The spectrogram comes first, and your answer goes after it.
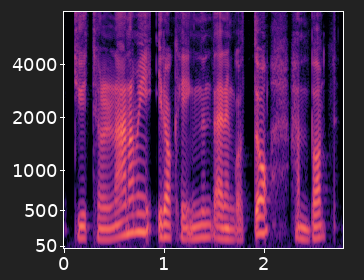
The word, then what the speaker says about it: Deuteronomy: 나누어서 암송을 해 보도록 하겠습니다 신명기가 조금 어렵죠 미라고 읽어요 deuteronomy deuteronomy 이렇게 읽는다는 것도 한번 봐 주세요 자 신명기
